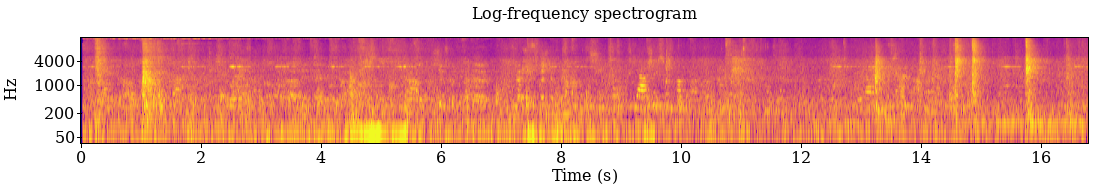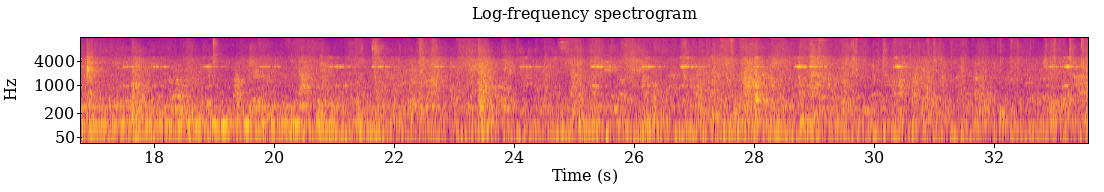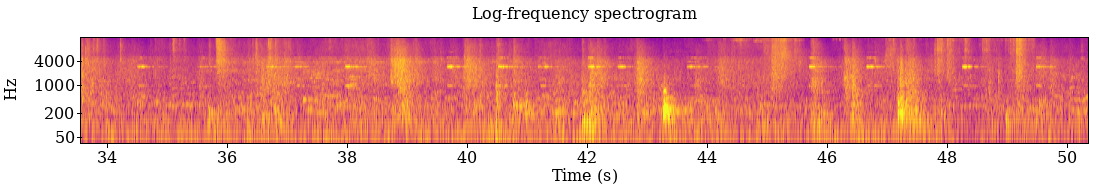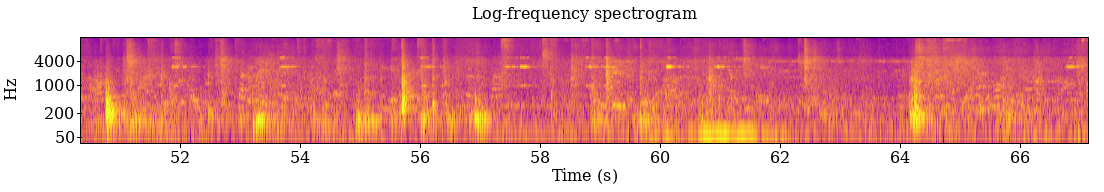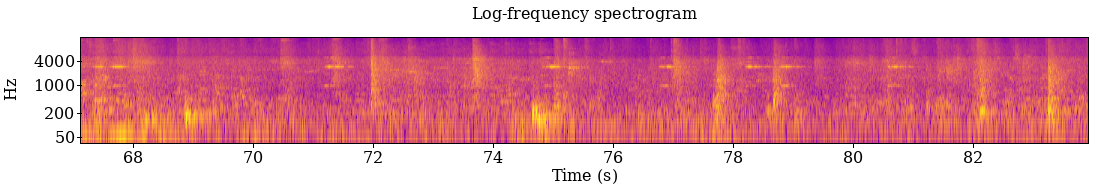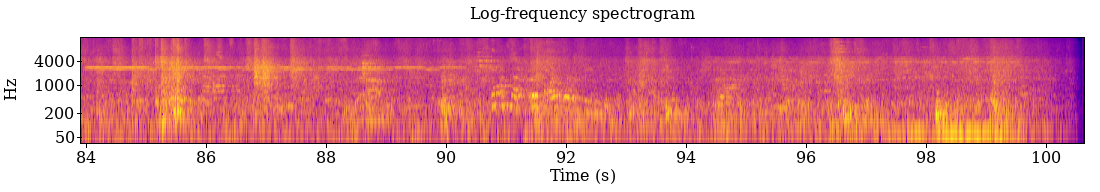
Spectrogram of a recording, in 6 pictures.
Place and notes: haan, handleshof - haan, handelshof
im handelshof nachmittags
project: : resonanzen - neanderland - social ambiences/ listen to the people - in & outdoor nearfield recordings
21 April, 15:58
